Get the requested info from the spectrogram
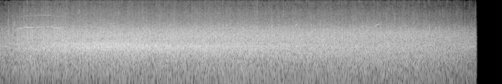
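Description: Crowd applause and cheering from a recorded clip, swelling over the first two seconds, slowly fading, then cut off abruptly near the end. A faint short whistle is heard about a second in.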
